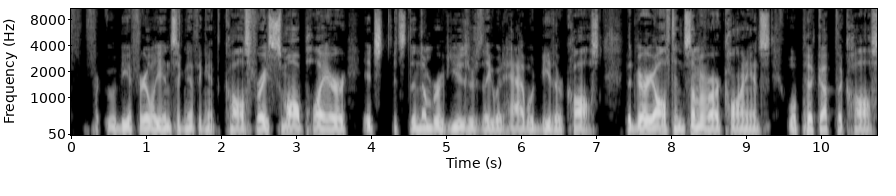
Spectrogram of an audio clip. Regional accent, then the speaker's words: Atlanta, Georgia, United States; I was raised here in Atlanta. And went to high school here for a number of years before we moved away.

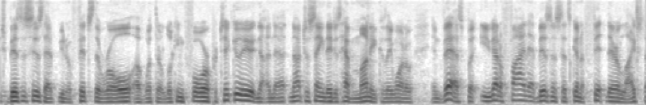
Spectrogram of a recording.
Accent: Brookhaven, Georgia, United States; I am a third generation Atlantan myself. My dad and granddad grew up in Decatur. I grew up over here in Brookhaven.

